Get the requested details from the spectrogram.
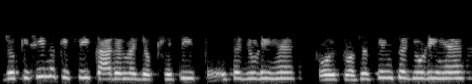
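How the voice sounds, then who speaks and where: A woman's voice: sits high, moderate pace, no room sound. A woman answering radio interview questions about her farming work, earnest and explanatory with some hesitations. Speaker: interviewee, moringa farming entrepreneur. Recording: dry tinny phone line.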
